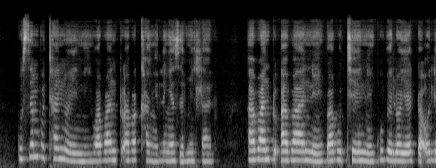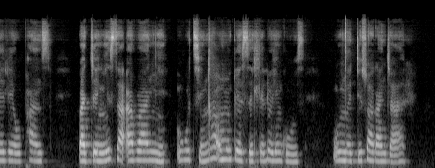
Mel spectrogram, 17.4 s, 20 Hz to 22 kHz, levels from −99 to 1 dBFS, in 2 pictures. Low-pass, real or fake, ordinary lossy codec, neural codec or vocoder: 14.4 kHz; fake; Opus, 64 kbps; codec, 44.1 kHz, 7.8 kbps, DAC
